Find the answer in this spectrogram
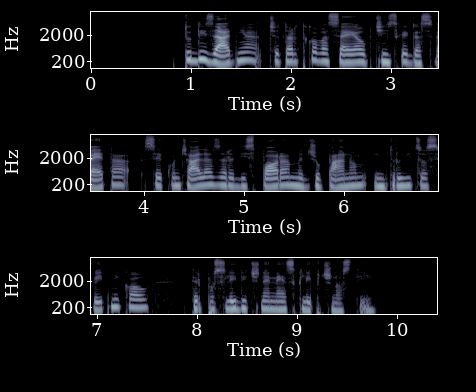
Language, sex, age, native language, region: Slovenian, female, 30-49, Slovenian, Central Slovenia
